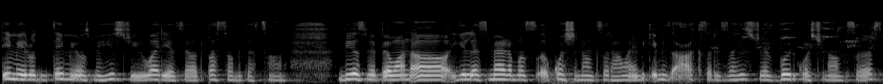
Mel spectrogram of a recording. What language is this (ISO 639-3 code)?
kas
